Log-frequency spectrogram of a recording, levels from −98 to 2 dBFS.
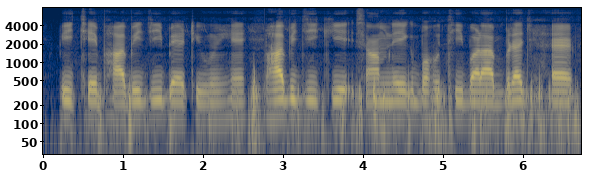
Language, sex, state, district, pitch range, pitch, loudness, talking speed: Hindi, male, Chhattisgarh, Rajnandgaon, 110-120 Hz, 115 Hz, -29 LUFS, 140 wpm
